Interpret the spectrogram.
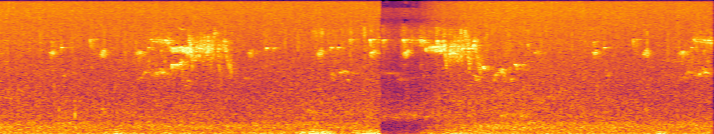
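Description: Woodland ambience: a songbird sings a short chirping phrase three times, a few seconds apart, over a steady low rumble that drops out briefly about six seconds in.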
